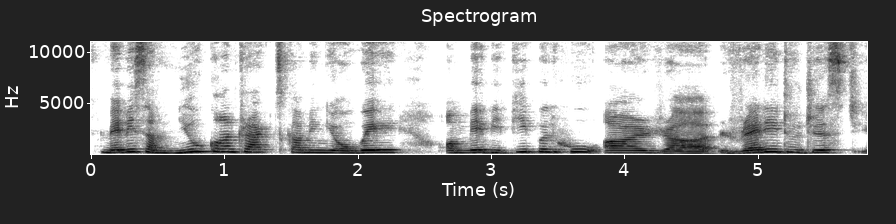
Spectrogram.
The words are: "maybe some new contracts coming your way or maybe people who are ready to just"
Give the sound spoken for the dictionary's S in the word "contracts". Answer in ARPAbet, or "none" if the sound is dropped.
S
